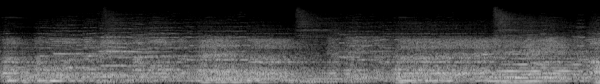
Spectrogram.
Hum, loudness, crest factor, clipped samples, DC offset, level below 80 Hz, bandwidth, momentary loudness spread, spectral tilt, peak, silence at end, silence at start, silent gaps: none; -22 LUFS; 14 dB; under 0.1%; under 0.1%; -42 dBFS; 14.5 kHz; 5 LU; -6.5 dB/octave; -8 dBFS; 0 s; 0 s; none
